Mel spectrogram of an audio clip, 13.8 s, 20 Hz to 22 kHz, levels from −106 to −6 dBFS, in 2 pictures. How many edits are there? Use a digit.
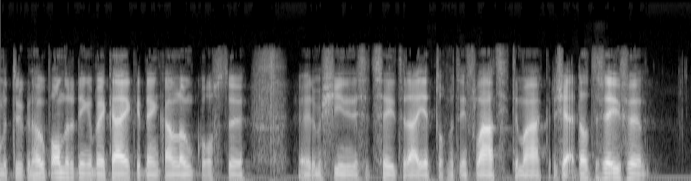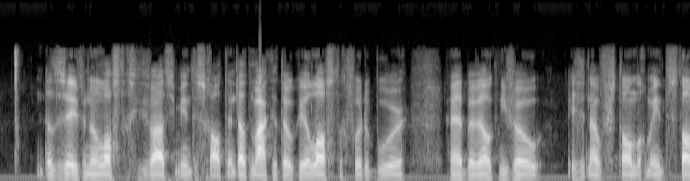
1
